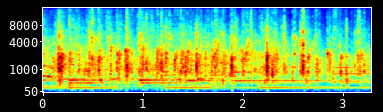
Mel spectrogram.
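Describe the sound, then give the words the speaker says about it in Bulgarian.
A crowd claps steadily and continuously for Jesus for the whole stretch, a dense crackle of many hands at moderate loudness, with sustained low musical tones humming underneath. “Това е подготовката за нещо свръхестествено ръкопляска на Исус, ако вярваш в това.”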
